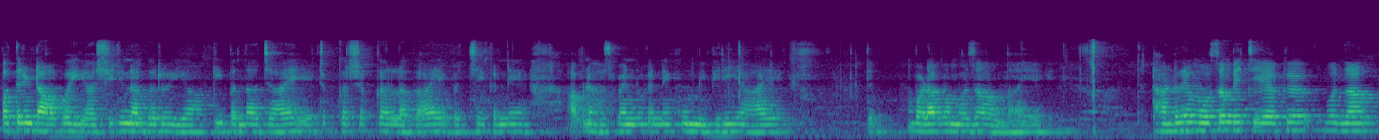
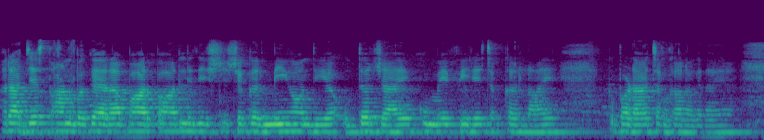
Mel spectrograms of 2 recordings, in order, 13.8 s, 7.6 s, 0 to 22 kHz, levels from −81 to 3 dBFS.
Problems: none marked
